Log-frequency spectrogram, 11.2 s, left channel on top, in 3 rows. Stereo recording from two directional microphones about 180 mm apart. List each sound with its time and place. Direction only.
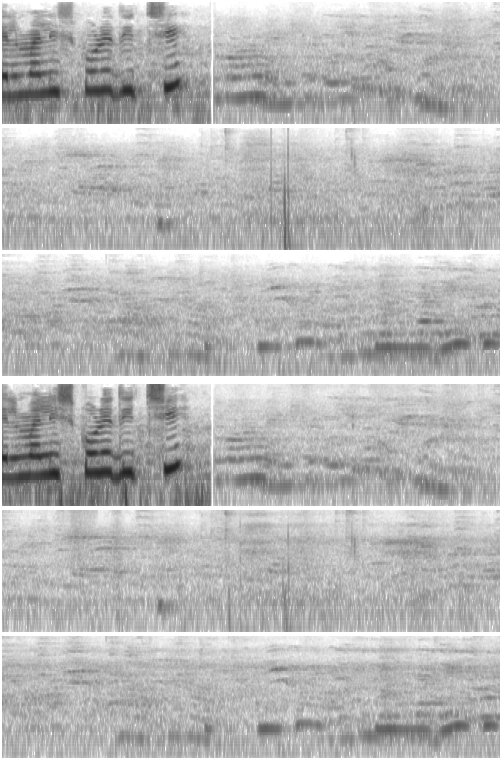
0.0 s speech: 25° right (ahead or behind)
